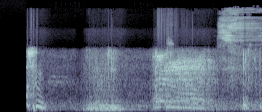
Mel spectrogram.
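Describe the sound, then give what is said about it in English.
A man's voice imitating a horse's whinny, loud shaky neighing bursts with wavering pitch, several in a row with short breaks between them, and no words spoken. “But now that they when they realized that they were louder, his whinnying.”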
